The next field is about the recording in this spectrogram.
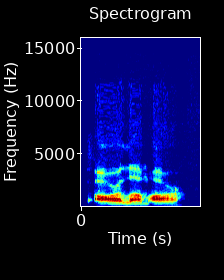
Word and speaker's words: R.LUM.R: It's R Lum R.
